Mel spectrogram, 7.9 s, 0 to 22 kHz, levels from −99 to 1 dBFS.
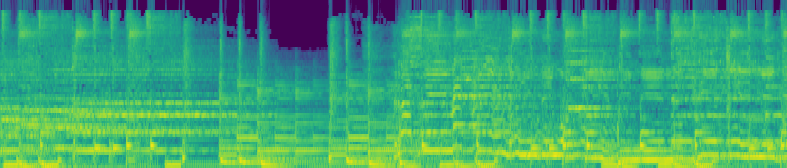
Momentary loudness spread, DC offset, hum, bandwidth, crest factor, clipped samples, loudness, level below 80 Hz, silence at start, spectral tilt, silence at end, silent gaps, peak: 5 LU; under 0.1%; none; over 20 kHz; 8 dB; 1%; -8 LUFS; -22 dBFS; 0 s; -4.5 dB/octave; 0 s; none; 0 dBFS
